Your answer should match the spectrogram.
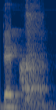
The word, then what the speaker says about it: debt: B is little silent. Depth. We pronounce as if it is DET.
